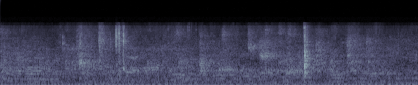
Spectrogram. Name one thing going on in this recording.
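Plastic game pieces click against a wooden board.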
